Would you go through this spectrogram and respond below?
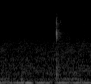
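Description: Small jar holding French polishing pads, opened beside shellac and mineral oil, gives a single faint, quick click of the lid in an otherwise quiet room.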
